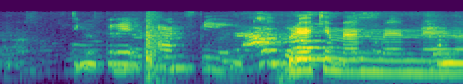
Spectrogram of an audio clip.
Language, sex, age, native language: Icelandic, female, 9, Icelandic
